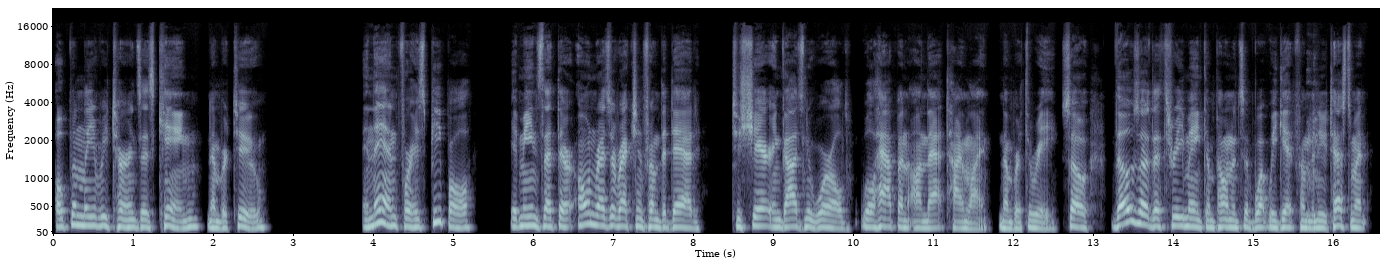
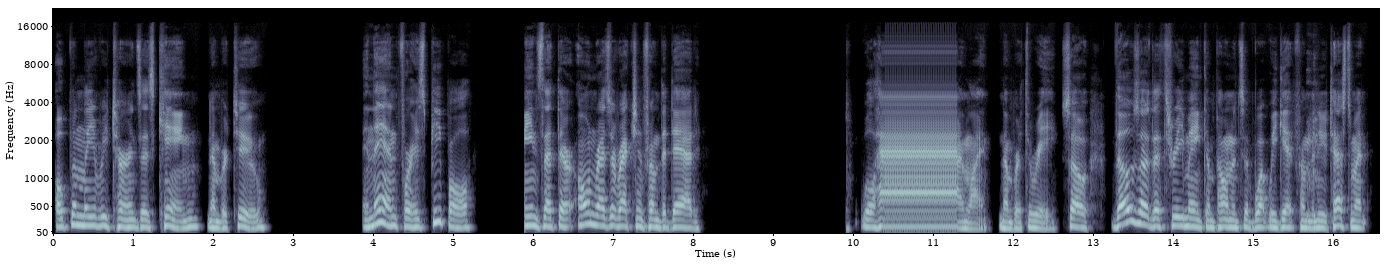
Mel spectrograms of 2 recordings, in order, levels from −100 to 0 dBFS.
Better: first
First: none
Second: audio freezing; at 5.5 s, at 8.5 s for 1.5 s and at 10 s for 1 s

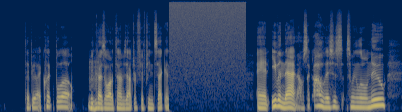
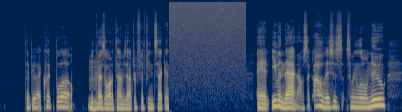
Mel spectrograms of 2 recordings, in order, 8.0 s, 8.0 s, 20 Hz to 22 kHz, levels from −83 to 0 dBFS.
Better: neither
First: audio cutting out; filled with static; at 3.5 s for 1.5 s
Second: audio cutting out; filled with static; at 3.5 s for 1.5 s

